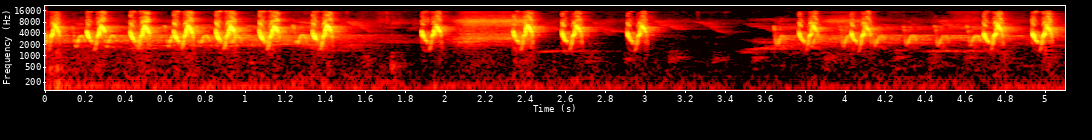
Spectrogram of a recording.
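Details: Lure song of a 'gacor' bar-winged prinia, meant to make quiet prinias sing: rapid sharp chirps repeated about twice a second, broken by two short gaps, ending with a further burst of bright high notes.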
